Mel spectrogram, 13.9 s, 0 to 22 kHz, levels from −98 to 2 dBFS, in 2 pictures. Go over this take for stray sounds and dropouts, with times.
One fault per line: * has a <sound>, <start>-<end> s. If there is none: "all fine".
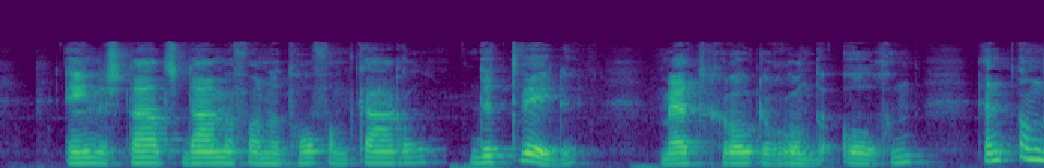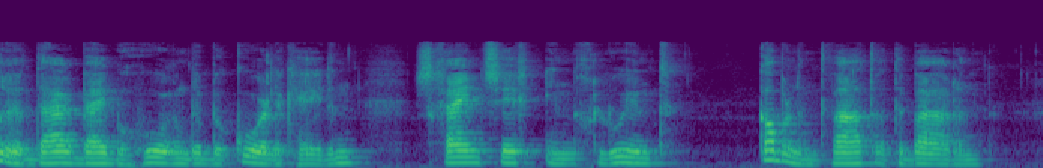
all fine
